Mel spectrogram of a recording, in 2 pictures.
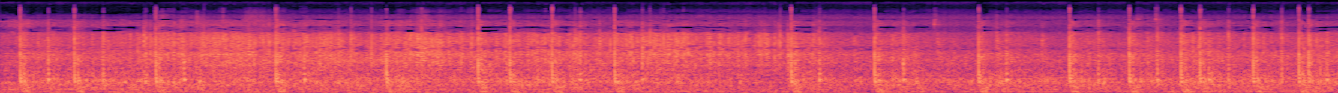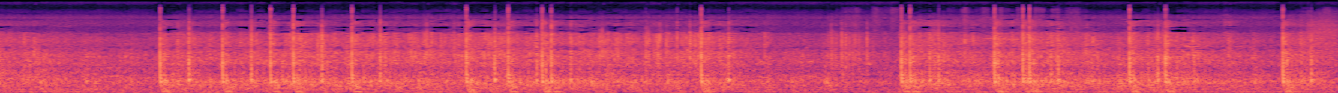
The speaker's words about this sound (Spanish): Digno de año nuevo, parece, porque de verdad que la cantidad de fuegos artificiales que se pueden ver en este video que nos envió el auditor es impresionante.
